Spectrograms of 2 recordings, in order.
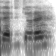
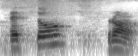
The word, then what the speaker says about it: restaurant: Next restaurant, we don't say restaurant, it is what? रेस्टोरेंट, रेस्टोरेंट।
